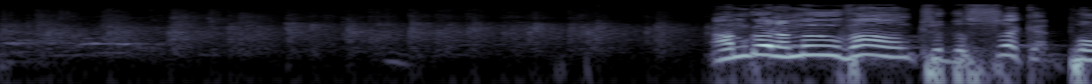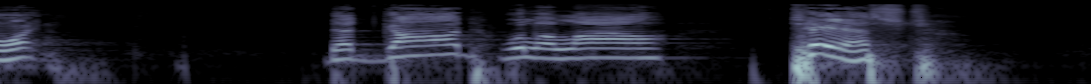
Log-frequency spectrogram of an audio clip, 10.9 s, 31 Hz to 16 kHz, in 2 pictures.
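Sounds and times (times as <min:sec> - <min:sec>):
crowd clapping hands in praise: 0:00.0 - 0:04.0
speech: 0:03.6 - 0:05.8, 0:07.1 - 0:08.8, 0:09.5 - 0:10.2.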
